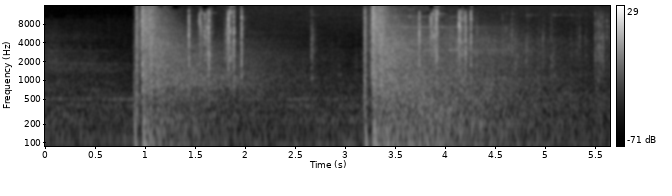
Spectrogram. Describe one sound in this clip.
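A rifle fires two loud shots that echo and fade.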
